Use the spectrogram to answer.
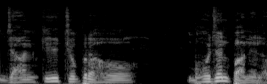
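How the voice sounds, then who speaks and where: A man's cartoonish character voice at a medium pitch. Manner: calm, serene.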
